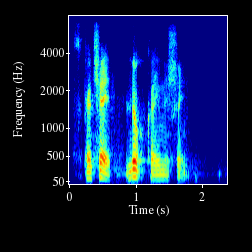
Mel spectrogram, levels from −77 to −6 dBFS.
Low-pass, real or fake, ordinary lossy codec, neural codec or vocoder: 7.2 kHz; fake; Opus, 16 kbps; codec, 16 kHz, 1.1 kbps, Voila-Tokenizer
